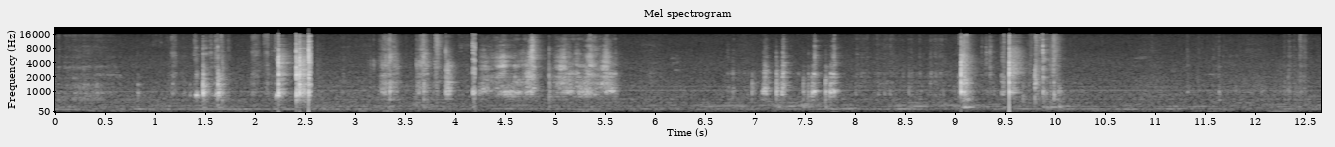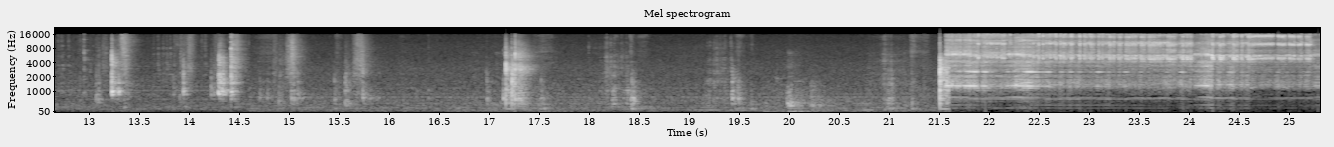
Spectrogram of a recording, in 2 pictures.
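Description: Short scratchy strokes of a marker and pen drawing on plywood. About three-quarters of the way through, a bandsaw starts suddenly and runs loud and steady, its blade cutting the plywood.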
